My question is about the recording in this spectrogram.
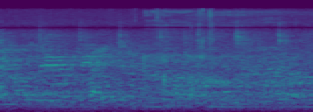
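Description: Background chatter of a crowd in a hall, with a steady low hum and scattered light taps.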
